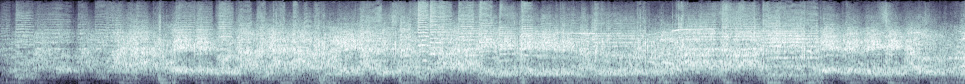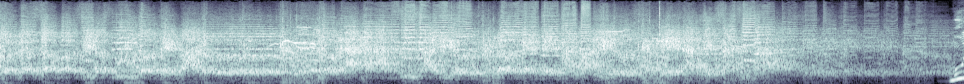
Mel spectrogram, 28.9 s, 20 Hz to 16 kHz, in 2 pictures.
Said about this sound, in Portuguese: música cantada pela Resistência Norte, a torcida do Independente Medellín, que faz uma, uma, adaptação de uma música que é de 1972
